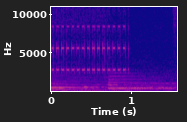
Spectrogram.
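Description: A telephone rings inside the video game Another Code ReCollection, a steady electronic ring tone with a bright repeating warble that sounds continuously over quiet background music.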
